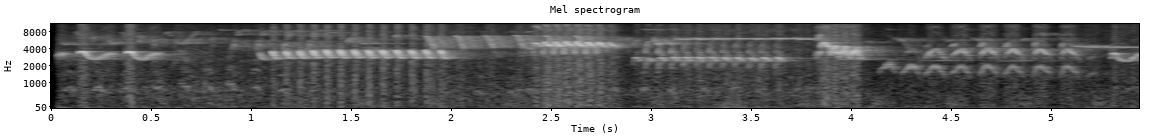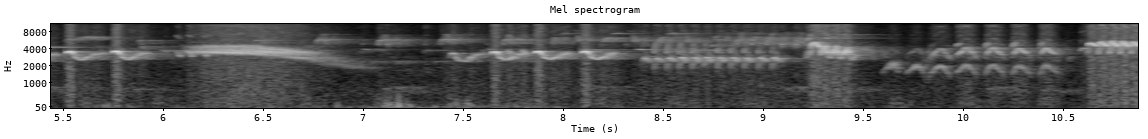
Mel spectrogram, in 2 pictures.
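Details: Male European greenfinch in breeding condition singing during the 2011 season: fast rattling trills alternate with twittering phrases and a long, nasal, buzzy wheeze that drops in pitch, song running almost without pause.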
